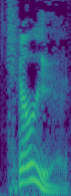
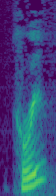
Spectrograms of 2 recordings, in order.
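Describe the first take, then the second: First: It sounds like carrier, stress on the first syllable. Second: It sounds like career, stress on the second syllable. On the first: The speaker calls it right. "I think I pronounced it wrong the entire time" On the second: The speaker calls it wrong. "I got that wrong"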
